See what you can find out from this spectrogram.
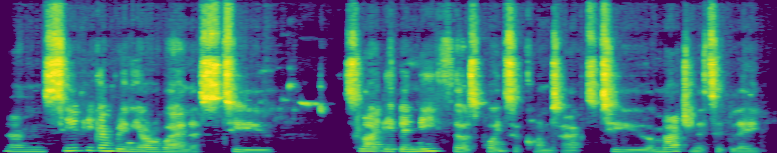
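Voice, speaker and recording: A woman leading a guided body scan meditation, giving gentle, unhurried instructions with long pauses between phrases. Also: medium pitch, gravelly, rough recording. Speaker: meditation teacher.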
